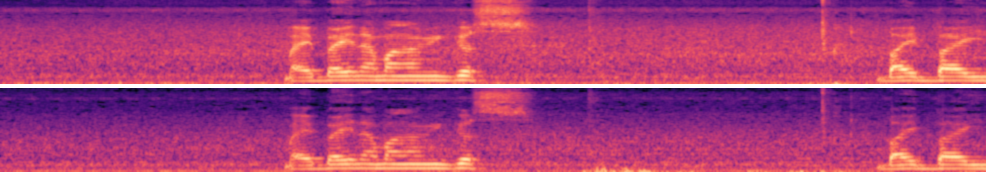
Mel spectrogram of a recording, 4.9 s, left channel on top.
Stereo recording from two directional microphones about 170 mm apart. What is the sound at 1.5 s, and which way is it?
Speech, 5° right (ahead or behind).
